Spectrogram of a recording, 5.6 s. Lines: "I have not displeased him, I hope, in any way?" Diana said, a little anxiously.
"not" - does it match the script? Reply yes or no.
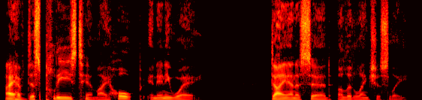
no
